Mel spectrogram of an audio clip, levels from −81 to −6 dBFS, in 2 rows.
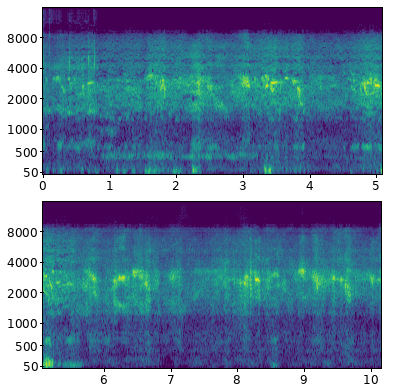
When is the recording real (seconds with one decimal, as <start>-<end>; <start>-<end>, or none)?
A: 0.0-2.1; 3.1-4.0; 4.5-5.5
